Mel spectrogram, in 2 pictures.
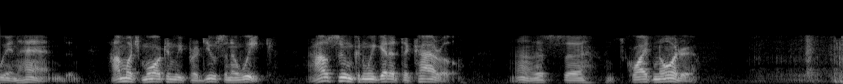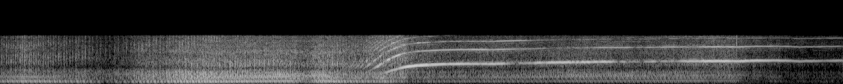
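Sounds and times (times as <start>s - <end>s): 
speech: 0.1s - 7.0s
motorcycle escort engines rumbling: 7.5s - 16.8s
motorcycle escort siren wailing: 11.9s - 16.8s.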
